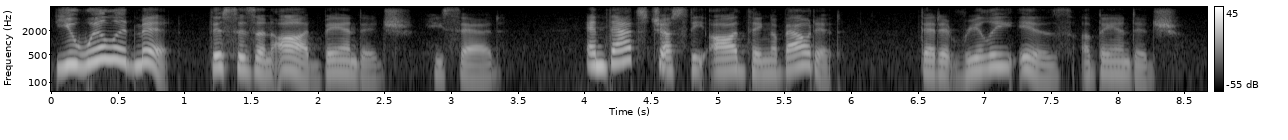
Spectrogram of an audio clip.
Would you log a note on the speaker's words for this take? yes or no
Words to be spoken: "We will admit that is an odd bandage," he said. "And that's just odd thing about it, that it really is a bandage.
yes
